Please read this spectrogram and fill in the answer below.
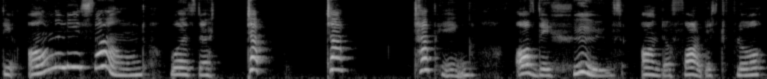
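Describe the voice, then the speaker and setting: A woman with a high voice reads a children's storybook aloud. Her delivery is very slow and deliberate, with expressive phrasing throughout. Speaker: storybook reader.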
